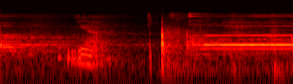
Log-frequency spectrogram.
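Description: Bell-like electronic chime from a tablet colouring app: a click about a second in, then a ringing tone that holds on. A brief hum from a child's voice comes just before it.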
